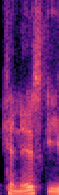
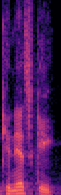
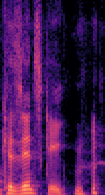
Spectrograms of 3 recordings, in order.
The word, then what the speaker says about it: Kiniski: Reading the wrestling magazines, it took me a long time to pronounce Gene Kiniski. I used to say Kiniski, Kaczynski. I always still say Kiniski. Maybe I. Well, I couldn't pronounce unequivocally either. So a couple of minutes ago, so you guys don't call him Kaczynski, right?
